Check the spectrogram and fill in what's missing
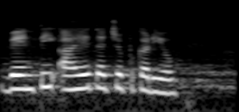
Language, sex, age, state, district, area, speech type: Sindhi, female, 18-30, Madhya Pradesh, Katni, urban, read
